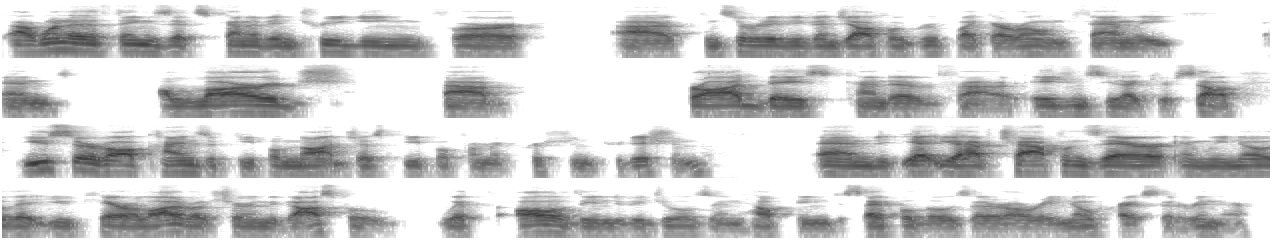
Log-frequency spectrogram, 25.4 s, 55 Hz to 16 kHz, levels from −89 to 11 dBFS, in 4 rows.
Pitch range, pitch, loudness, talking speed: 85-95 Hz, 90 Hz, -23 LUFS, 185 wpm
